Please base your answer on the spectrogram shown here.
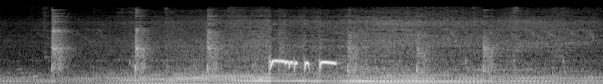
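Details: White zebra dove (perkutut putih) song meant to call rivals and lure other zebra doves: one brief burst of clipped, even-pitched cooing notes under a second long, with sharp clicks recurring about every second and a steady low hum.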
